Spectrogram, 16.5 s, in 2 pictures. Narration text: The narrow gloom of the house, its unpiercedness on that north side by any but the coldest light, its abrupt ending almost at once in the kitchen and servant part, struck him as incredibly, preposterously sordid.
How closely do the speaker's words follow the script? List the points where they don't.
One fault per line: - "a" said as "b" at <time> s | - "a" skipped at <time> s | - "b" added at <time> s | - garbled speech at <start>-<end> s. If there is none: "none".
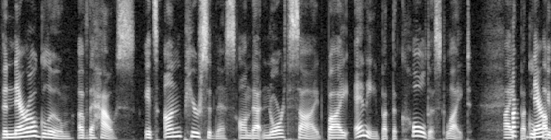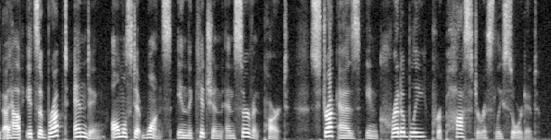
- garbled speech at 7.5-8.6 s
- "him" skipped at 13.3 s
